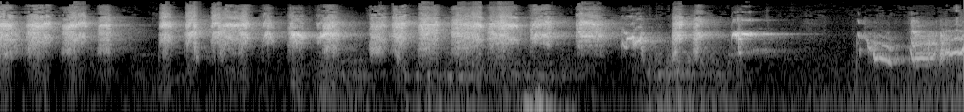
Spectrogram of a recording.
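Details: A budgie gives a clear run of quick, even chirps, roughly five a second, ending in a drawn-out whistle and a falling note after a brief pause.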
